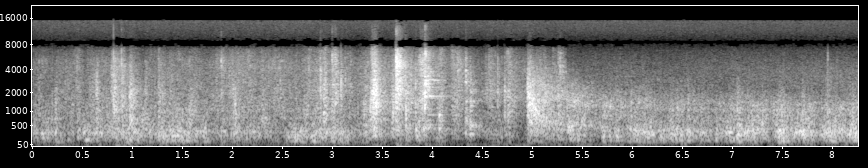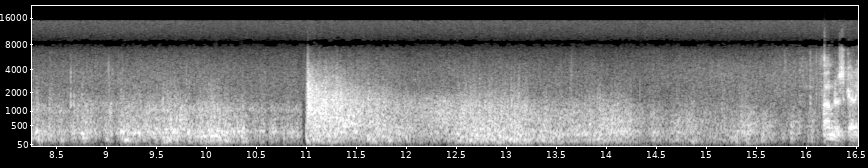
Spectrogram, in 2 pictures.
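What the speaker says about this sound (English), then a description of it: "Thunder's getting closer all the time." Heavy thunderstorm in a 1964 wartime TV drama scene: loud, deep thunder rolls and booms again and again over steady rain, with sharp cracks and sudden surges of rumbling and no speech.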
